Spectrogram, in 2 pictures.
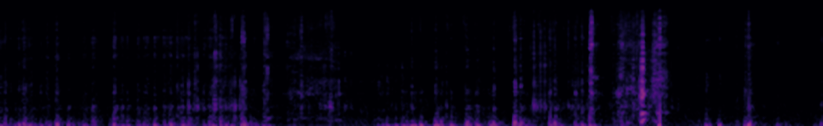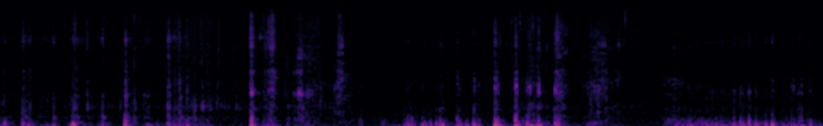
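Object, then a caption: Bar of soap shaved with a knife blade. A solid oval DURU light blue dry soap bar, held in the hand, is shaved with a utility knife blade, and white flaky shavings come off. A steady run of short dry scraping and crackling strokes comes in bursts, with a soft low rumble under the crisp bright edges.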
